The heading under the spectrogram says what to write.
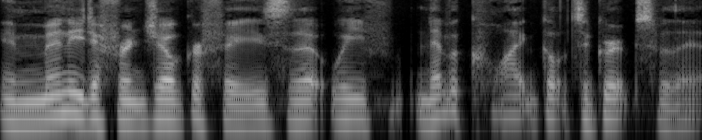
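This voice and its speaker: In a very clean recording with a silent background and a dry, close sound with no echo, a man of medium pitch speaks at a moderate pace with a dark, mellow tone and fairly even intonation. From United Kingdom. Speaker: construction industry executive, podcast co-host. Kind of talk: podcast interview.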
